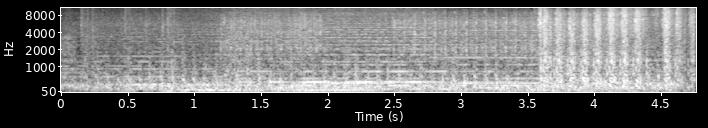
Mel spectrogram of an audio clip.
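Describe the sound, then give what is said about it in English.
Rapid bursts of machine gun fire from a helicopter peppering the jungle rattle over a steady low rotor drone, growing into a dense, fast stream of sharp shots near the end, loud and with no voices. “The chopper peppers the jungle with bullets”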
